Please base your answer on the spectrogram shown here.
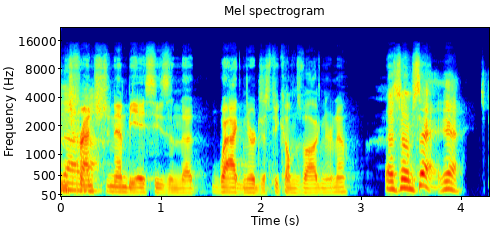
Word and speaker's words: Wagner: i i called him wagner the first time but okay now whenever i see wagner yeah i'm just gonna pronounce it as the germans would yeah yeah i actually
